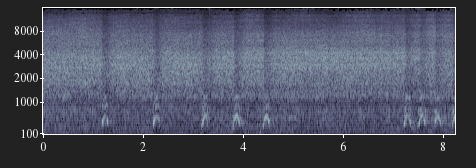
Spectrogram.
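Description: Loud steady hiss of gas escaping from a gas pipe damaged when a bus crashed into it. A dog barks over it, single barks about a second apart, then a quicker run of about four barks near the end.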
